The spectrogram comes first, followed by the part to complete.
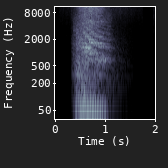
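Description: A single deep whoosh sound effect for an animated logo intro. It swells up about a third of a second in and fades out within a second.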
